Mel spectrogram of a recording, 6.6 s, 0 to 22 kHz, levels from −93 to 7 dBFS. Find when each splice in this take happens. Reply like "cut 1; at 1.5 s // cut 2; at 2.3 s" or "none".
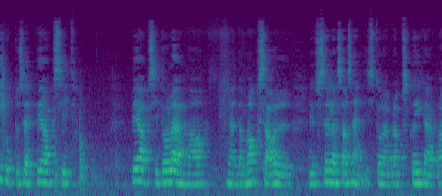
cut 1; at 4.6 s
